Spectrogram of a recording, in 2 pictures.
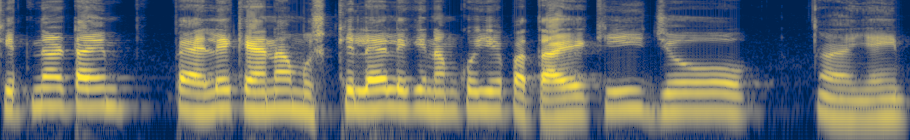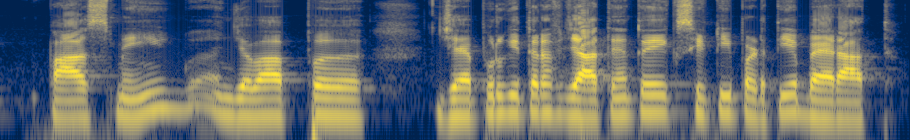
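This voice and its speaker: A man's voice: on the high side, steady tone, moderate pace, clean tone. A young man, a history scholar who explains at length in a podcast interview, mixing English terms into his Hindi. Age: young adult.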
